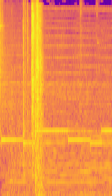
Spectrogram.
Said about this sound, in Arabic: اول ما دخلنا جوه البيت الباب اتقفل لوحده زي افلام الرعب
